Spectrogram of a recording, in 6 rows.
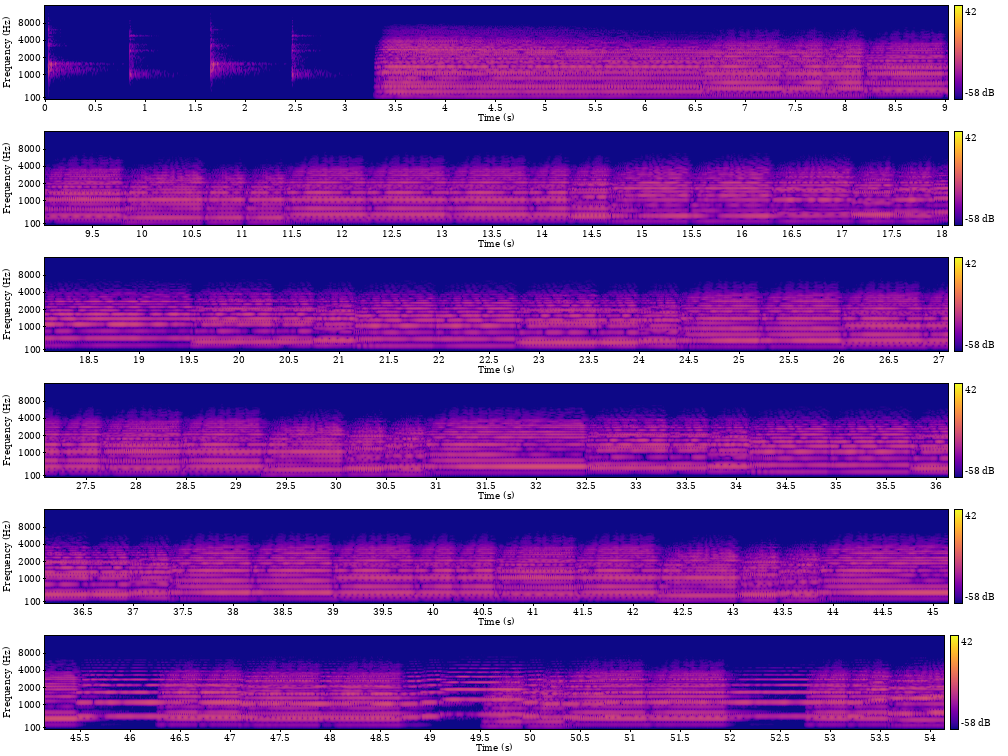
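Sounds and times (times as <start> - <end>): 
trumpet trio playing classical symphony movement: 3.3 - 54.1.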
